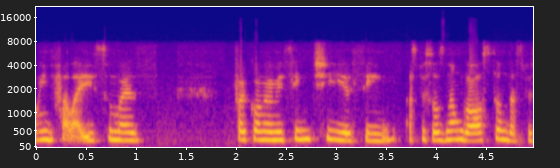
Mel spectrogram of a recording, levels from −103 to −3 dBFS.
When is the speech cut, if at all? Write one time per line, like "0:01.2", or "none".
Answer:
0:03.6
